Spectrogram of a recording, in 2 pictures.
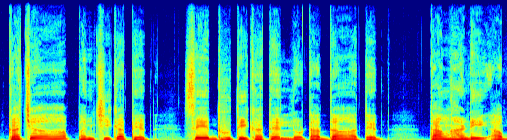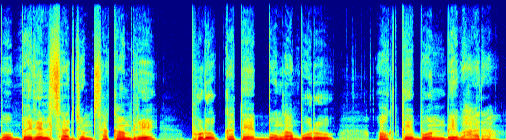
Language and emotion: Santali, neutral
